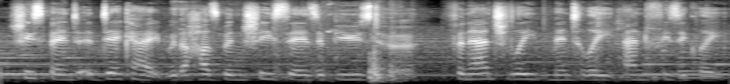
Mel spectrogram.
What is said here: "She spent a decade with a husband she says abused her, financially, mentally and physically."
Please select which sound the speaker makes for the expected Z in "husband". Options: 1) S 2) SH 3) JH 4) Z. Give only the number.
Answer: 4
